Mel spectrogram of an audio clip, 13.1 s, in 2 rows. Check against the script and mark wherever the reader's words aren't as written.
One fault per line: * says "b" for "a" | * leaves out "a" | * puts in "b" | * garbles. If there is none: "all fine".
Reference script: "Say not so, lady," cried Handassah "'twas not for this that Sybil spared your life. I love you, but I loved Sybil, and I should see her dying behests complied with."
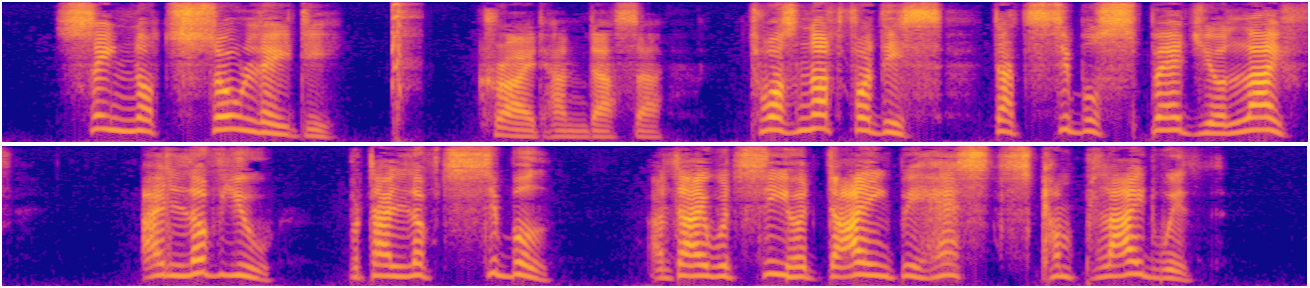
* says "would" for "should"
